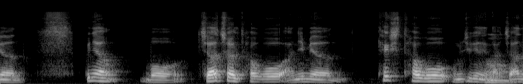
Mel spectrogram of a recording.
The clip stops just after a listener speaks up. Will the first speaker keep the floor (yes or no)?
no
